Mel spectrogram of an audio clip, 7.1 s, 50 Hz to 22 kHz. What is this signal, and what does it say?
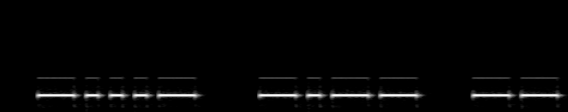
Morse code, heard as a keyed tone, about 8 wpm, 650 Hz. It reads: <BT> Y M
